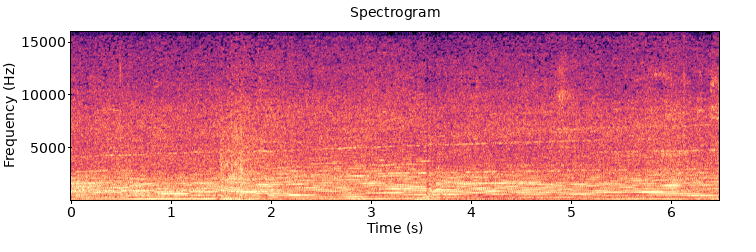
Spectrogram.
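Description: A BMW M4 GT4 race car in the iRacing sim pulls hard out of a Suzuka corner in fourth gear, its engine note rising steadily and loudly, with a brief rasp partway through.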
